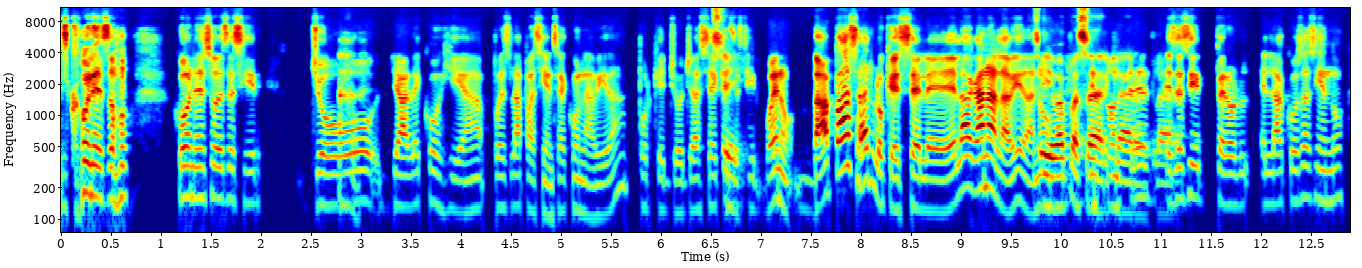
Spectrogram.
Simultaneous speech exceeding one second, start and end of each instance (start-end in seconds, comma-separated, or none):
9.8-11.2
